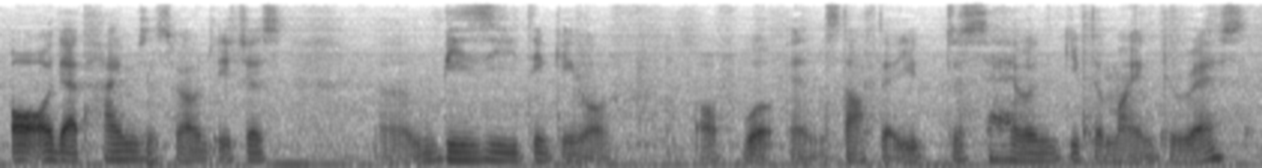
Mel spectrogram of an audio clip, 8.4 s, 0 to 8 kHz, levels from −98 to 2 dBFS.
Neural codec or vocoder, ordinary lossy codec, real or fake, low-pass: autoencoder, 48 kHz, 128 numbers a frame, DAC-VAE, trained on Japanese speech; MP3, 64 kbps; fake; 7.2 kHz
